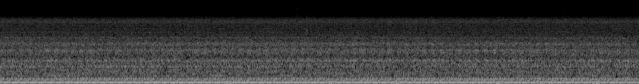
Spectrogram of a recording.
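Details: 2006 Ford Econoline E-350 after fuel filter replacement and fuel pump priming, following a no-run breakdown: low, even idle rumble with no misses or surging; idling normally.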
